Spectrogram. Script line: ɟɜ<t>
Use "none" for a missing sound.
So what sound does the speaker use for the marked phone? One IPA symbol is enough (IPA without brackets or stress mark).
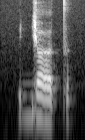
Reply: t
